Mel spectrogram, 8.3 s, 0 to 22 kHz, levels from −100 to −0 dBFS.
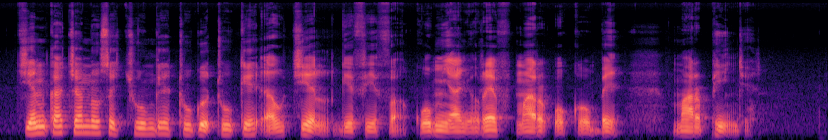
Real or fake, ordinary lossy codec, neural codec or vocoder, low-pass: real; none; none; none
